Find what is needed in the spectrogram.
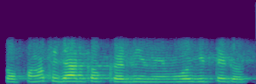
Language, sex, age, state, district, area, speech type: Hindi, female, 18-30, Rajasthan, Jodhpur, urban, conversation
